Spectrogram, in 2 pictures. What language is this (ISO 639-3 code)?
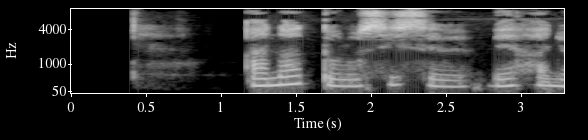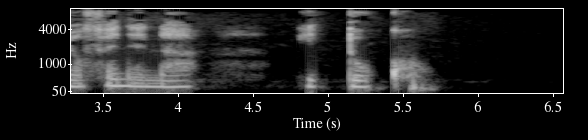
tvu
